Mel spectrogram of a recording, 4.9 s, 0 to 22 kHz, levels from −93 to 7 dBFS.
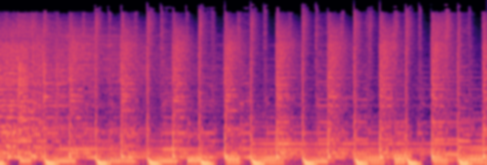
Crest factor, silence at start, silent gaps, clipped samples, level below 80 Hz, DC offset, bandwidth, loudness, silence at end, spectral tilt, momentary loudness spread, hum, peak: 12 dB; 0 s; none; under 0.1%; -16 dBFS; under 0.1%; 18.5 kHz; -13 LUFS; 0 s; -4.5 dB/octave; 2 LU; none; 0 dBFS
